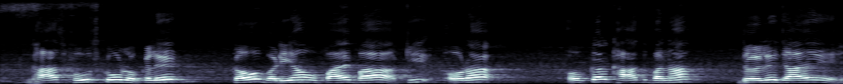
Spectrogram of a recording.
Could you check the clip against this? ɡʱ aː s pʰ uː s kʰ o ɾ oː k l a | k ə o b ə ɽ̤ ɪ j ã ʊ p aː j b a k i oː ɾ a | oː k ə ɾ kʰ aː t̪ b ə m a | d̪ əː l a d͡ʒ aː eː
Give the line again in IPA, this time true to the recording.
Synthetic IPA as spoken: ɡʱ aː s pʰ uː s k o ɾ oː k l e | k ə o b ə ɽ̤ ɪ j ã ʊ p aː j b a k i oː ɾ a | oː k ə ɾ kʰ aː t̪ b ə n a | d̪ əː l e d͡ʒ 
